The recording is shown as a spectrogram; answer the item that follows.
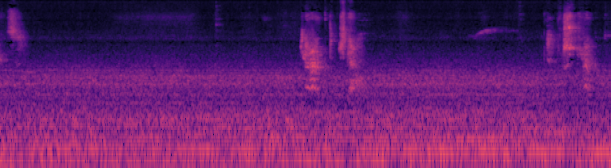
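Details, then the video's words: A pet parrot imitates coughing with a few harsh, breathy bursts, one near the start, then a quick pair and a single later, over a low steady hum. "Попугай повторяет кашель"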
